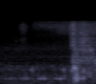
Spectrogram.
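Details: Soft low hum followed by a rising airy hiss, the rhythmic air delivery of the male podcaster's own ventilator, heard in the background as he speaks; mechanical ventilator sound.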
